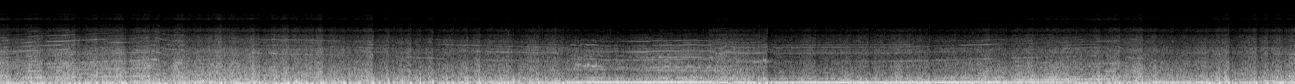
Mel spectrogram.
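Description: Supercharged Peugeot 205 GTI engine driven hard up a hill climb, its revs rising in several runs as it pulls through the gears.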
